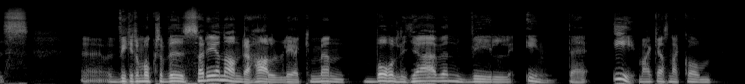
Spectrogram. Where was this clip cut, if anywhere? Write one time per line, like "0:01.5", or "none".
0:03.5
